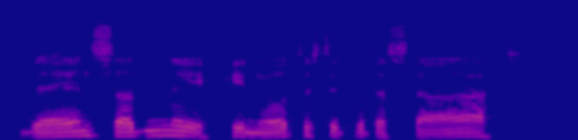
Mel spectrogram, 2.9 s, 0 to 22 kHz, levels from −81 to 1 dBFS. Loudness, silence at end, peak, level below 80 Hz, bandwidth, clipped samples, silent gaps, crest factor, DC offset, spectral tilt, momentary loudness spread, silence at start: -50 LUFS; 0.3 s; -34 dBFS; -88 dBFS; 13.5 kHz; under 0.1%; none; 16 dB; under 0.1%; -5 dB/octave; 7 LU; 0.1 s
